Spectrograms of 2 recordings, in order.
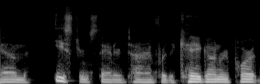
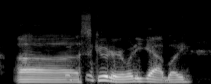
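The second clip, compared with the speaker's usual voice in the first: plain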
